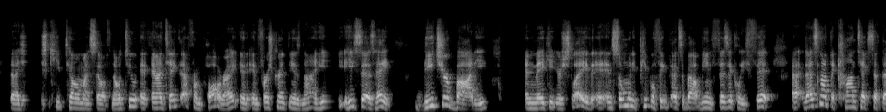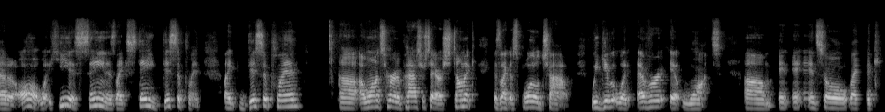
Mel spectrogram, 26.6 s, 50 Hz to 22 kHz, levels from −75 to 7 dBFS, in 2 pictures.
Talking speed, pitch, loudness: 200 wpm, 195 Hz, -21 LUFS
